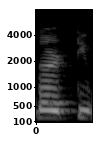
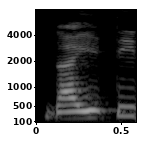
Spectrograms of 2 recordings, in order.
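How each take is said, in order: First: The first syllable has an er vowel. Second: The first syllable has an ai vowel. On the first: The speaker calls it right. "डर्टी बोलेंगे, अ का उच्चारण आएगा यहाँ पर" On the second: The speaker calls it wrong. "डाइटी नहीं बोलेंगे इसको"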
